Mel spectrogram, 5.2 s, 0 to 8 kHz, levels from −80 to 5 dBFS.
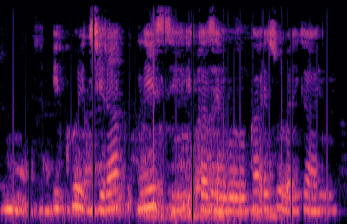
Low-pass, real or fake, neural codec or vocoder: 7.2 kHz; real; none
